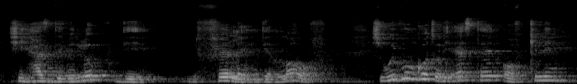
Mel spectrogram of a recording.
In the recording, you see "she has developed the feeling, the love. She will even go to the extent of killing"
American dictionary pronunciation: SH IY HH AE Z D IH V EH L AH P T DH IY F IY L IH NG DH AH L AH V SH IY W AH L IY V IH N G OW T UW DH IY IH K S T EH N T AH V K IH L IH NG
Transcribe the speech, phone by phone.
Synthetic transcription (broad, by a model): SH IY HH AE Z D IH V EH L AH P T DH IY F IY L IH NG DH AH L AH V SH IY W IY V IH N G OW T UW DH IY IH S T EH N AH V K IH L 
